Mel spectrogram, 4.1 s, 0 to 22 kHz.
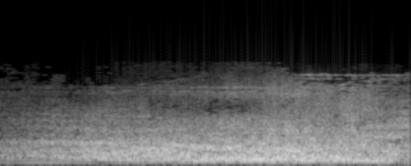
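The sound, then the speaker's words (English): A steady, roaring rumble of the spaceship Marathon Alpha jetting toward Barnum 5, swelling slightly at first and then holding a constant, loud drone with no voices. “The next morning, as Buddy and Ingrid jet toward Barnum 5 aboard the Marathon Alpha,”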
